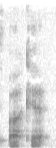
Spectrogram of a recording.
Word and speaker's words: Bucket: have a hyacinth bucket which hyacinth bucket would like to be pronounced bouquet do dhari but it is bucket but mum can't keep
